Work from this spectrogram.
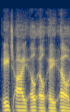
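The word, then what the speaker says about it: Hillel: And he got talked into it by the guitarist who passed away, Halal. I forget how to say his name. Halal? Yeah, Hillal.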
